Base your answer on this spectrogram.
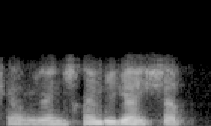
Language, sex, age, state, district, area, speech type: Bodo, male, 30-45, Assam, Udalguri, rural, conversation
